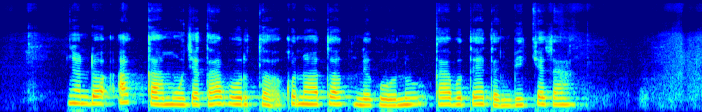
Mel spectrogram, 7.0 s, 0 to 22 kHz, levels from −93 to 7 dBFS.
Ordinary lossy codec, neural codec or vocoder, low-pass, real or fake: none; vocoder, 44.1 kHz, 128 mel bands, Pupu-Vocoder; 19.8 kHz; fake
